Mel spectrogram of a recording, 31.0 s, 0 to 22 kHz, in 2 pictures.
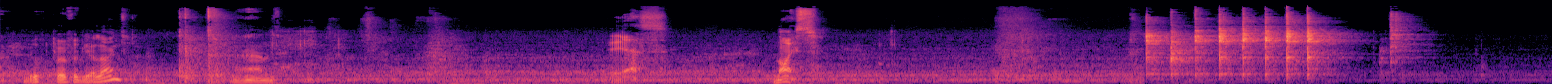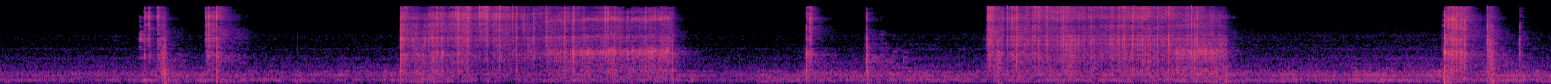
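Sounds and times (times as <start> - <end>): welding arc crackling and hissing: 16.9 - 18.0, 19.5 - 22.5, 25.3 - 28.0, 29.9 - 30.8.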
